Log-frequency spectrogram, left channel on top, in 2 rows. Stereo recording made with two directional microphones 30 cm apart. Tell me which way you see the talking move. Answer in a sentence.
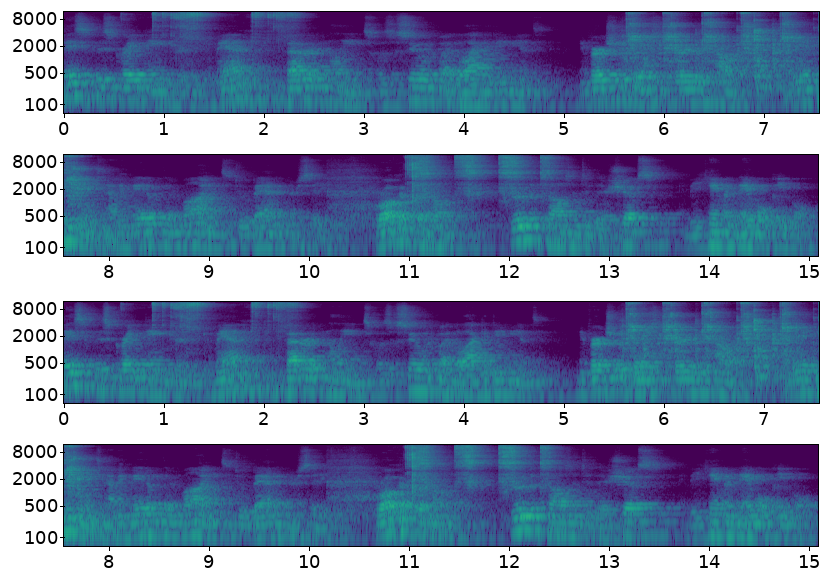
You can hear the talking go from the right side to the left.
